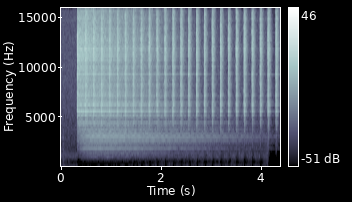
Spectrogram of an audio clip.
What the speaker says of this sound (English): And the hi-hats and cymbals sound like this.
